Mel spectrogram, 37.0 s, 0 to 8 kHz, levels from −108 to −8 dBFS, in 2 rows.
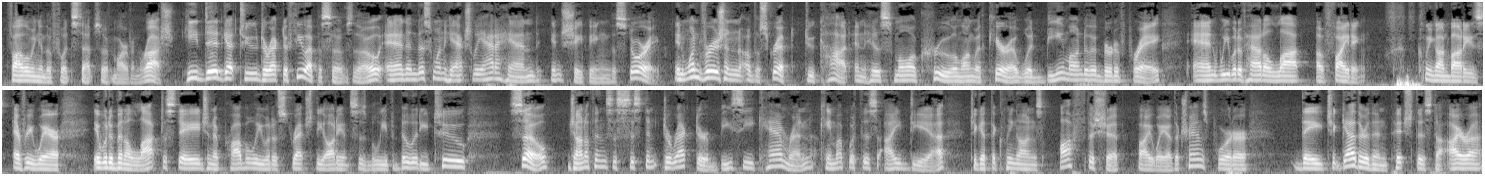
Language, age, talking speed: English, 40-59, 180 wpm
